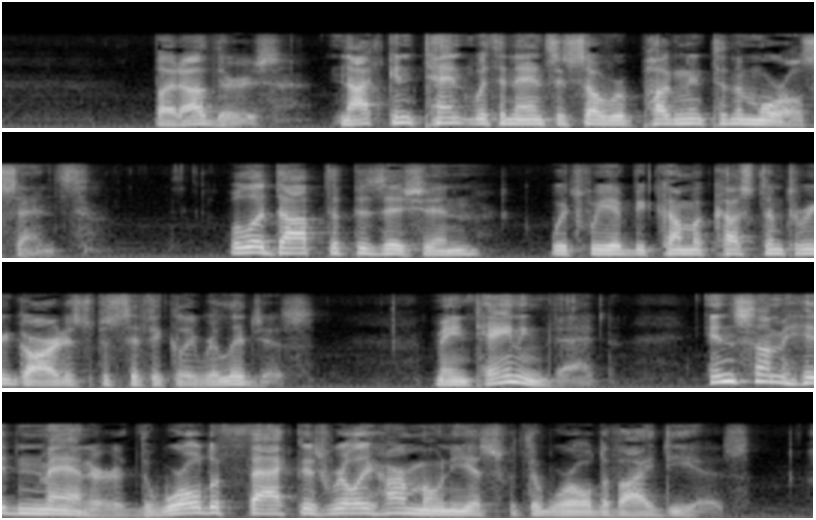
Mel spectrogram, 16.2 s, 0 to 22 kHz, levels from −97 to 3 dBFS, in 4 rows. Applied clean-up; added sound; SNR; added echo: none; none; none; none.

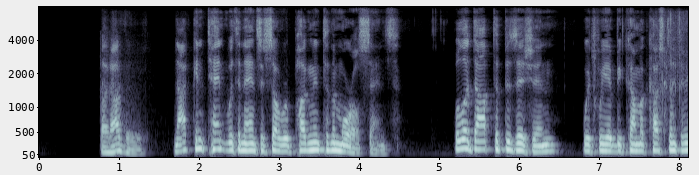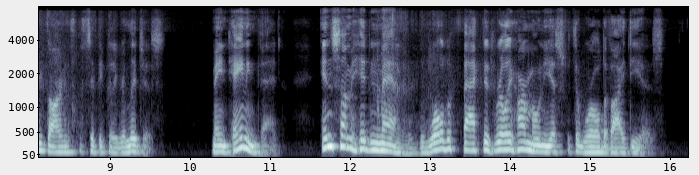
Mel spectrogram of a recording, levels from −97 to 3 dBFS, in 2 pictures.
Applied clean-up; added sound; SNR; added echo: neural mask model DeepFilterNet 3.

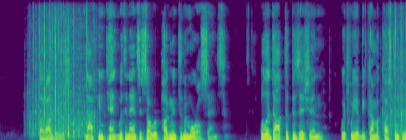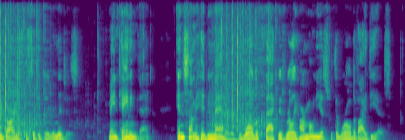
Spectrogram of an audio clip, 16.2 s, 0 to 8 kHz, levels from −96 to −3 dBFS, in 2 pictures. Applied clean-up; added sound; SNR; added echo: classical method WPE with log-MMSE.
